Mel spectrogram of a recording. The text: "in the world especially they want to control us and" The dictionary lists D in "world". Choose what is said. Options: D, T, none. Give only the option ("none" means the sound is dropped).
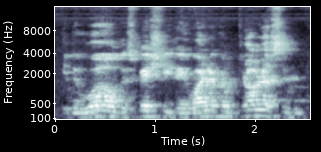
D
